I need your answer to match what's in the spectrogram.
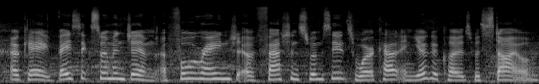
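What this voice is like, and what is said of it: Reads in her own natural accent. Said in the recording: “do it, in your own accent ... a pretty good interpretation of her accent”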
